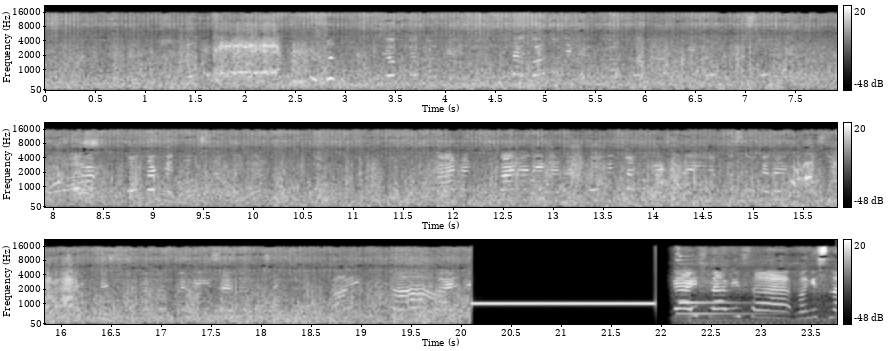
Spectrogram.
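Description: Steady rush of wind on the microphone with vehicle noise while riding in the open, voices faintly audible through it. Near the end the noise cuts out abruptly and a single steady beep tone sounds for about two seconds.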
